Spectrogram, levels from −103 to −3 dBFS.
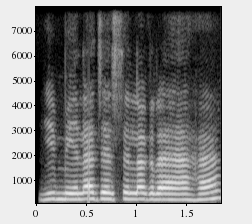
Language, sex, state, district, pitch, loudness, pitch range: Hindi, female, Bihar, Gopalganj, 245 Hz, -16 LUFS, 235-255 Hz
